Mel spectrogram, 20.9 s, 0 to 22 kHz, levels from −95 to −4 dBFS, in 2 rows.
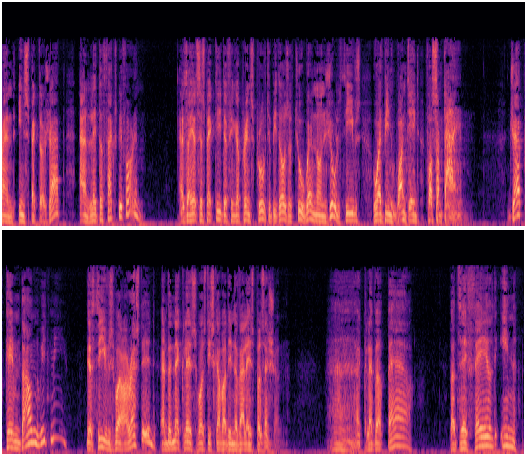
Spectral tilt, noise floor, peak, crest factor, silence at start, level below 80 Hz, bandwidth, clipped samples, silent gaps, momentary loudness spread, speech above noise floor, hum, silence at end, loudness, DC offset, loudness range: -5 dB/octave; -57 dBFS; -6 dBFS; 18 dB; 0 s; -46 dBFS; 11.5 kHz; under 0.1%; none; 9 LU; 34 dB; none; 0.15 s; -24 LUFS; under 0.1%; 5 LU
